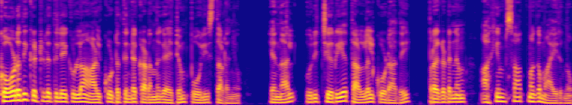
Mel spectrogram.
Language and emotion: Malayalam, neutral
